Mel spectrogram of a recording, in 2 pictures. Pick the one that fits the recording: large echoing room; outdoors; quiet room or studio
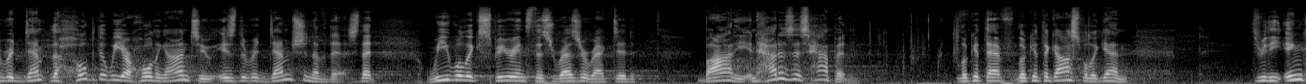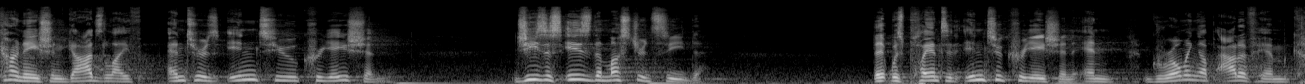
large echoing room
